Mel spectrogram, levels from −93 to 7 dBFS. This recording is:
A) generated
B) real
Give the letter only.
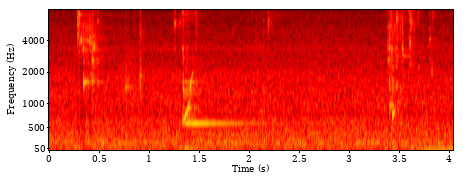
B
